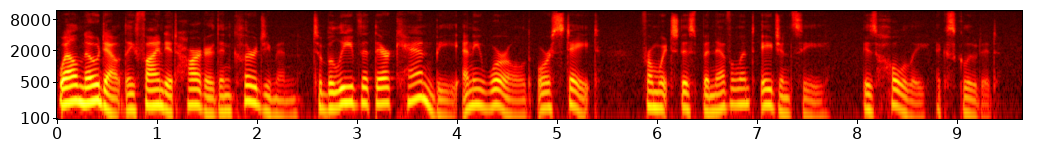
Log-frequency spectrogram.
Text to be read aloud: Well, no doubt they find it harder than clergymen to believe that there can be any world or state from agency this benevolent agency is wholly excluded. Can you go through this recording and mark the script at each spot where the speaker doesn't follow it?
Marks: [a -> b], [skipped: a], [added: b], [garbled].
Well, no doubt they find it harder than clergymen to believe that there can be any world or state from [agency -> which] this benevolent agency is wholly excluded.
